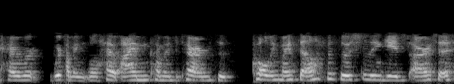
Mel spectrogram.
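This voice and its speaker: A woman talks at a fairly quick pace with fairly even intonation. Her pitch is medium. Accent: Highland Scottish. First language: Scottish Gaelic. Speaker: artist and graphic designer. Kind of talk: panel discussion. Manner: halting, with many repetitions.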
